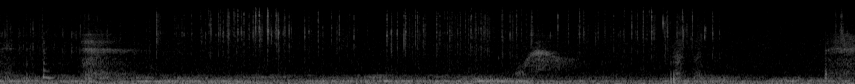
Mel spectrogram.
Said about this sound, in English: Do you guys like the sound of the plane? I know that some people do.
